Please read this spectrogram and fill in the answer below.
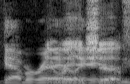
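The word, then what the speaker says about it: Geberit: should come standard from gabet from Coler whoever makes those cuz is that how you say it gabet it looks like Gerber it I'm pretty sure they pronounce it gabet I don't know maybe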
